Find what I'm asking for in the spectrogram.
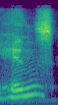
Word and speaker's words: Hins: My married last name has its moments where people look at it and they think it's like Heinz, like the ketchup, where it's actually Hins.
